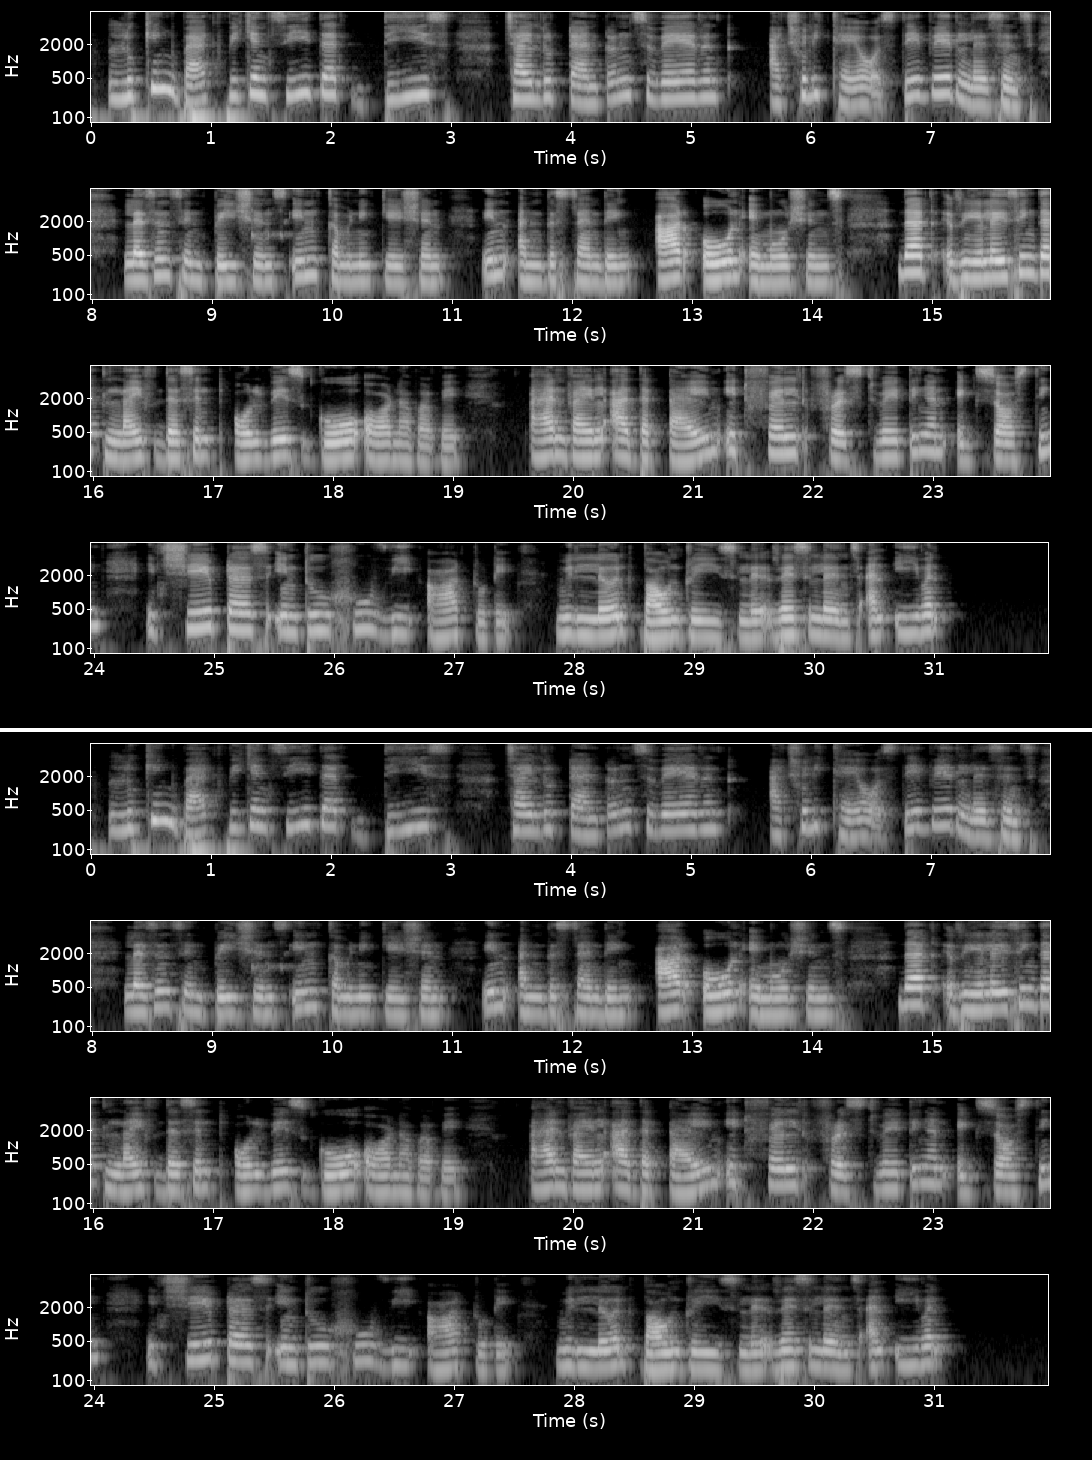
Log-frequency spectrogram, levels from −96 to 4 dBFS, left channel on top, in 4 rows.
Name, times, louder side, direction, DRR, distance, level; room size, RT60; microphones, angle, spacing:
voice 1, 0.1-3.0 3.5-5.2 5.7-10.9 11.3-19.0 19.6-24.1 24.4-27.5 27.9-31.2, left 5 dB, 70° left, 0.4 m, -27 dB
3.3 x 2.2 x 3.4 m
head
